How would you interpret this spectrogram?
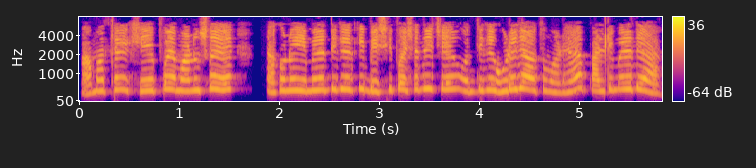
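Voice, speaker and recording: A woman's voice: extremely high pitch, fairly even intonation, rapid-fire, gravelly, darkish tone. A woman voicing a haughty, threatening female political boss in a comedy cartoon, bossy and indignant with a childlike voice. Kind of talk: Bengali comedy cartoon dialogue.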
